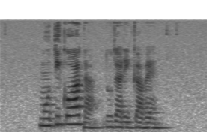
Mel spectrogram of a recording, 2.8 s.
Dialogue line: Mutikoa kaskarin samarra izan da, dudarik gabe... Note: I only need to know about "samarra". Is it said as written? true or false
false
